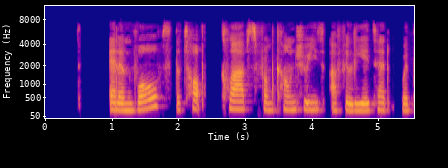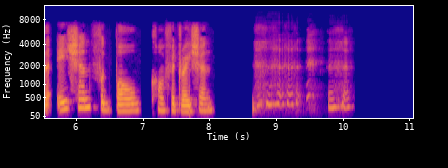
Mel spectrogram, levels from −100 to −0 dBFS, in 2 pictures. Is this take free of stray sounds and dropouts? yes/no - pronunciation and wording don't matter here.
no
